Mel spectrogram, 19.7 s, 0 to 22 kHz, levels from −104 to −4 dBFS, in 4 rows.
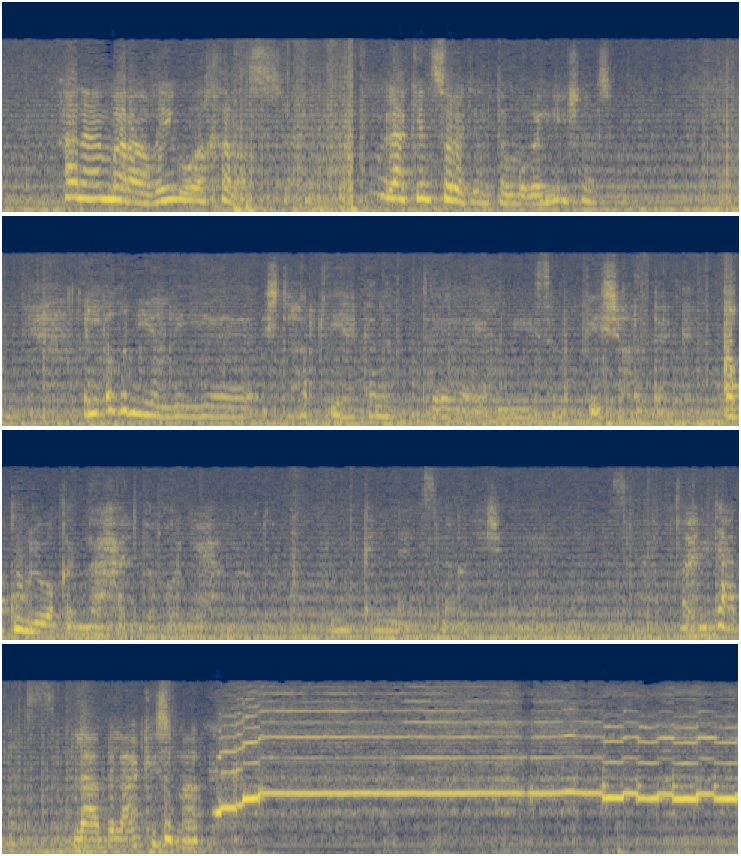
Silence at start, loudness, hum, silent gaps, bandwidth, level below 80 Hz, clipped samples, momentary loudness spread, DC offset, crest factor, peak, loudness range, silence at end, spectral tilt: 0 s; -21 LUFS; none; none; 10.5 kHz; -34 dBFS; under 0.1%; 17 LU; under 0.1%; 16 dB; -6 dBFS; 11 LU; 0 s; -4.5 dB/octave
